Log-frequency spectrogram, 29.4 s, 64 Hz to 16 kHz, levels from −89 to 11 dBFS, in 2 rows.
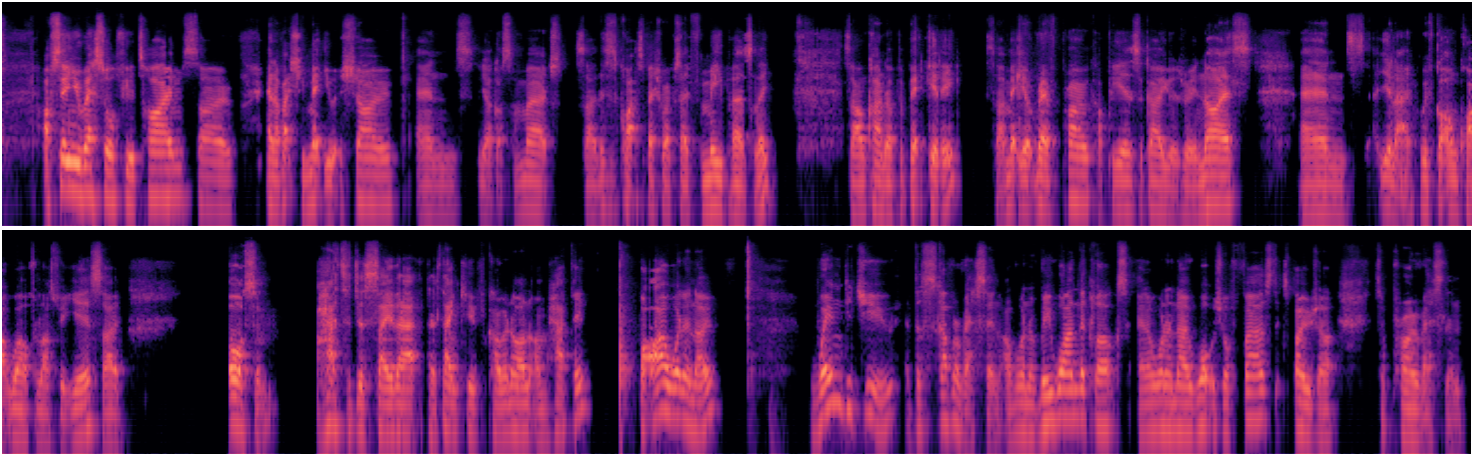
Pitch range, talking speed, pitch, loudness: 105-150 Hz, 230 wpm, 115 Hz, -23 LUFS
